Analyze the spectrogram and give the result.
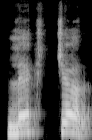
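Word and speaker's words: lecture: ई ठीक है ना एल ई का उच्चारण ले करेंगे सी का उच्चारण क करेंगे और टी का उच्चारण च करेंगे और ज यू आर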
